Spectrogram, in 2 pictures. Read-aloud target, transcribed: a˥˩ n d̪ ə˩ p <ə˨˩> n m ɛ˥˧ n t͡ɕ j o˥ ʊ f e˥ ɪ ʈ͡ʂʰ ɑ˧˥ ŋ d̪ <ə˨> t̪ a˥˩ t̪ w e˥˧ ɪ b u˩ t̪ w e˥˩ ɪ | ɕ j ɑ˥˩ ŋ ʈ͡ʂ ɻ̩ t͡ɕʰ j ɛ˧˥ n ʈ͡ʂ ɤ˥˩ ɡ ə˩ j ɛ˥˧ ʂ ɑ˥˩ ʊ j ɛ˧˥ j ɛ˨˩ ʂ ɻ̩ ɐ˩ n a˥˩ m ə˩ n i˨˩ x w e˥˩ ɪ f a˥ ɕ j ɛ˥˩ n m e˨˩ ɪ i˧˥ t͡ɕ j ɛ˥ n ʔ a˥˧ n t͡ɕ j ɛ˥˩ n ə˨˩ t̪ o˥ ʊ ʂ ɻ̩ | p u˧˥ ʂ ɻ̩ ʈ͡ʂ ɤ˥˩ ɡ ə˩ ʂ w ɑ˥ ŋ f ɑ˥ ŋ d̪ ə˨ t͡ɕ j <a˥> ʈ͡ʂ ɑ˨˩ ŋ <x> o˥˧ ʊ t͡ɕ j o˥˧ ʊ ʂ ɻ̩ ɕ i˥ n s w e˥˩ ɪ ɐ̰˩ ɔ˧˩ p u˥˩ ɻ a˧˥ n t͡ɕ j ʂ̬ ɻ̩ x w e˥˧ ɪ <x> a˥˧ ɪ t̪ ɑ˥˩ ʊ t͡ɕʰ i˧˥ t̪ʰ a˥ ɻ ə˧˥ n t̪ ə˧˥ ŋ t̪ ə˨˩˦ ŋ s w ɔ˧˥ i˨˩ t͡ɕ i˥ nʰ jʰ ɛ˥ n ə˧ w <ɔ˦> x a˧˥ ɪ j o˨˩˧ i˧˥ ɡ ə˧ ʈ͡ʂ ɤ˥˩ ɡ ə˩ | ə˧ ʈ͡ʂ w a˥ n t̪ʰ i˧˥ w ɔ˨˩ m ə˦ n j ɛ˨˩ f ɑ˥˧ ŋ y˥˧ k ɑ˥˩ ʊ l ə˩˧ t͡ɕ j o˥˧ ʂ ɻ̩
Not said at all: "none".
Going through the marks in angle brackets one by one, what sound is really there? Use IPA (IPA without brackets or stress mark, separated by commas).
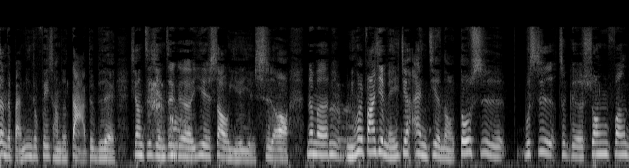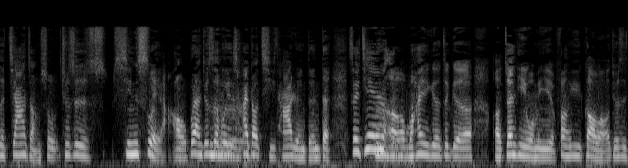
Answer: a˨˩, ə˨, a˥, ʂ, x, ɔ˨˩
